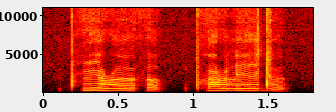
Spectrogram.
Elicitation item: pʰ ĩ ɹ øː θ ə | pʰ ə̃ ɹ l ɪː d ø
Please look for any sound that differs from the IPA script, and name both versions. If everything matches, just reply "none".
none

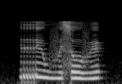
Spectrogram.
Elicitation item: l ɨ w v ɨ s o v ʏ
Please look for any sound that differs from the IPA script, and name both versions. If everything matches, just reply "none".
l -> r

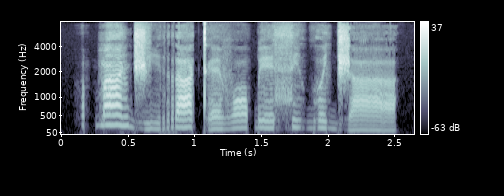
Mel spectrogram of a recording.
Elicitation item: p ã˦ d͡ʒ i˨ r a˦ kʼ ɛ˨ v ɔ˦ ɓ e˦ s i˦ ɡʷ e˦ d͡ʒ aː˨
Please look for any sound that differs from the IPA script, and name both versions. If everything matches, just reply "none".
p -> ɓ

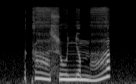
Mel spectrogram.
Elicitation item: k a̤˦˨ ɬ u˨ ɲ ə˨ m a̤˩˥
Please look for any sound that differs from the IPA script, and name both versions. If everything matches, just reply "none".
none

